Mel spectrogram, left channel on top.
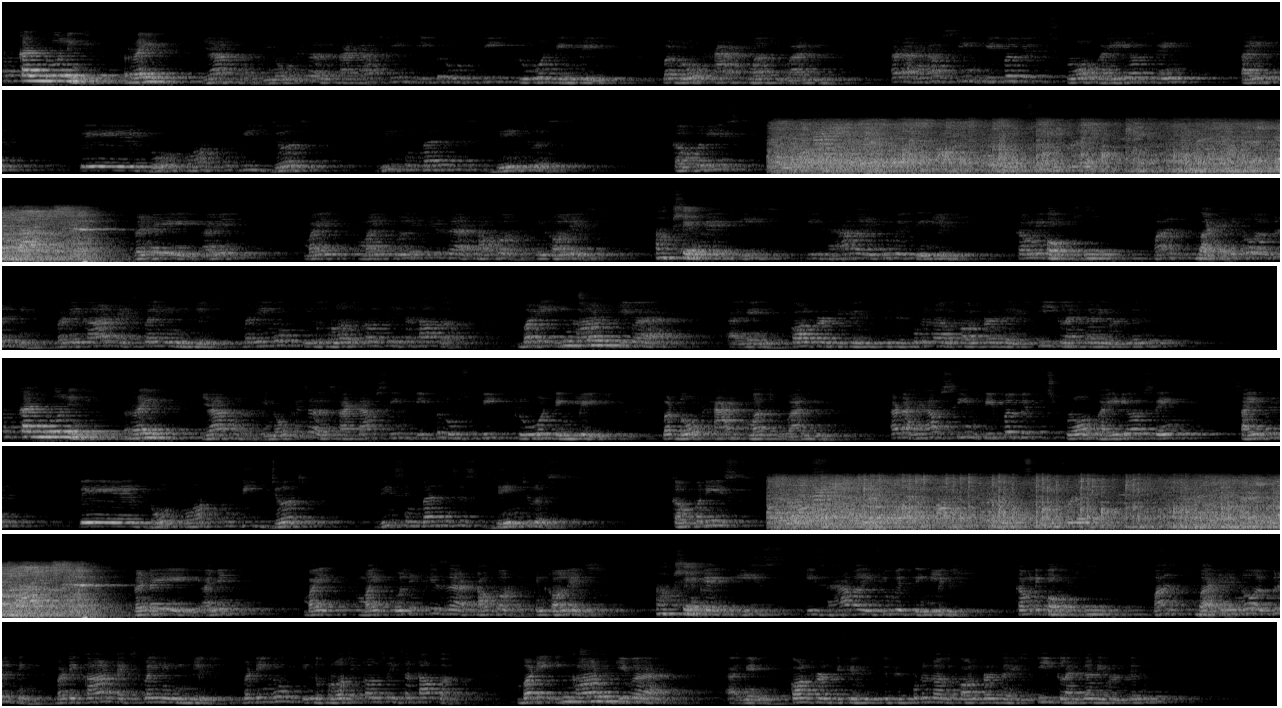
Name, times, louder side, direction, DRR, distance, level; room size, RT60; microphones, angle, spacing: voice 1, 0.2-1.6 32.1-32.6 36.0-36.1 36.4-36.6 37.5-37.8 43.9-44.3, left 2 dB, 85° left, -3 dB, 1.0 m, -31 dB
voice 2, 2.0-6.1 6.6-8.3 8.9-11.8 12.4-12.9 13.5-15.8 16.5-18.5 19.5-21.8 22.4-23.8 25.2-25.9 26.8-28.0 28.6-31.6 32.4-33.3 33.6-35.2 35.7-36.3 37.0-42.9 43.5-45.1 45.6-50.0, right 3 dB, 85° right, 1 dB, 0.6 m, -39 dB
Livestock farm animals working animals, 20.4-26.4, right 1 dB, 50° right, 0.7 m, -29 dB
4.5 x 2.2 x 3.2 m, 1.2 s
head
